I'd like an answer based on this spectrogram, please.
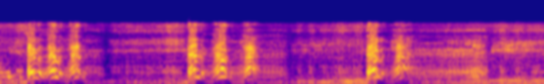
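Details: Cody, a newly adopted stray aspin dog, gives short sharp barks in quick bursts of two or three, with brief pauses between groups, over a steady background of music and voices.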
